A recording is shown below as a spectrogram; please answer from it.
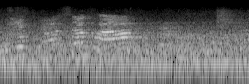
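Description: High-pitched children's voices calling out, rising and falling in pitch and loudest about a second in, over a faint steady low hum.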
